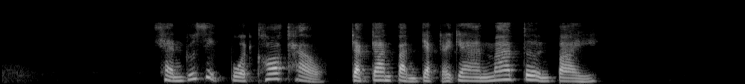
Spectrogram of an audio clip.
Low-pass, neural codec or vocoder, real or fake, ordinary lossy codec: 7.2 kHz; codec, 16 kHz, 1.1 kbps, Voila-Tokenizer; fake; none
